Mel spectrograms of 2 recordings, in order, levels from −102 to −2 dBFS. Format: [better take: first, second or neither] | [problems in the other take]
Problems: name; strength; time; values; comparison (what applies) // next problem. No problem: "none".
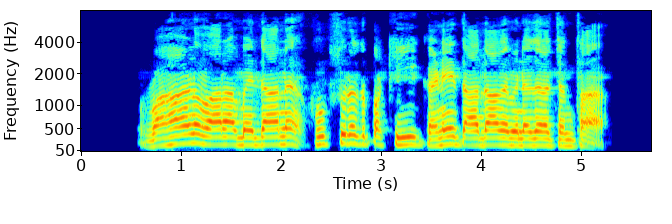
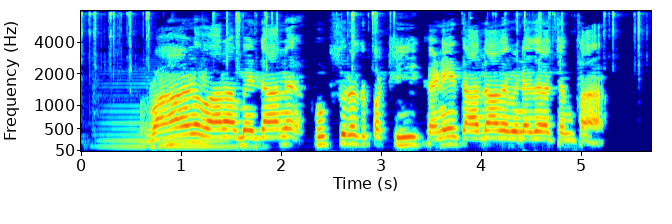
first | noise reduction (classical method Wiener filter)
